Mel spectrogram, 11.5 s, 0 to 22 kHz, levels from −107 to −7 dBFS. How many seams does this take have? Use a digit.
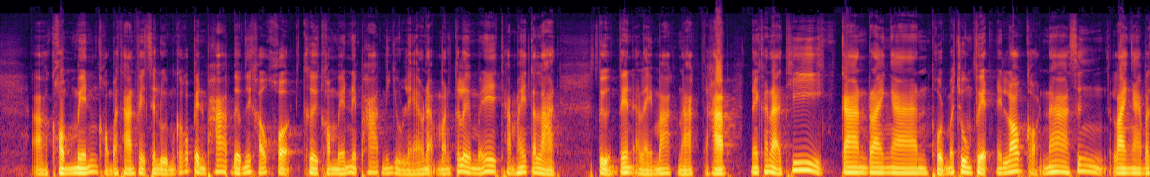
2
